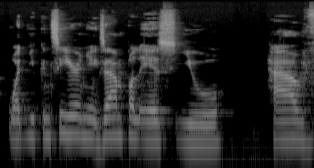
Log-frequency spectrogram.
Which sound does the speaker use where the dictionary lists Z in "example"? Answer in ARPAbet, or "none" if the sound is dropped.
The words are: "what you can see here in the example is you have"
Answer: Z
